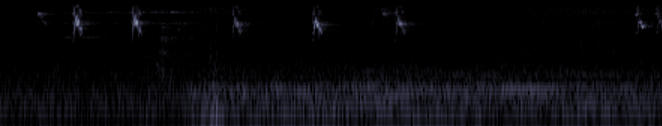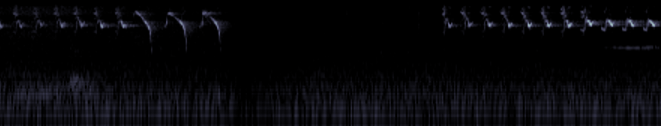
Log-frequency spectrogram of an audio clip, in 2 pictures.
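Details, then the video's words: White-headed munia from Java, with a canary fill-in for training caged birds: scattered sharp chips, then a burst of quick notes and descending whistles, a brief pause, and a fast ringing trill at the end. "suara burung emprit peking bondol kaji gacor isian kenari ngeroll panjang untuk masteran"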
